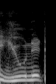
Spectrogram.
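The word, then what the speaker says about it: unit: यह अनट नहीं है। अब जैसे अंब्रेला था अभी अब ये यूनिट है क्योंकि एक कंसोनेंट के बाद फिर वोवेल आया हुआ है।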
